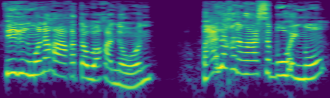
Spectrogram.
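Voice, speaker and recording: A woman's voice: extremely high pitch, big pitch swings, quick pace, pushed and bright, no echo, exaggerated voice. An actress playing a feisty, irritable young woman with hidden affection in a Filipino radio drama, blunt and scolding. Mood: exasperated. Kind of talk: Tagalog radio drama acting.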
